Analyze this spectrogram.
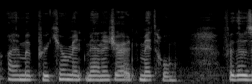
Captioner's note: speaking French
